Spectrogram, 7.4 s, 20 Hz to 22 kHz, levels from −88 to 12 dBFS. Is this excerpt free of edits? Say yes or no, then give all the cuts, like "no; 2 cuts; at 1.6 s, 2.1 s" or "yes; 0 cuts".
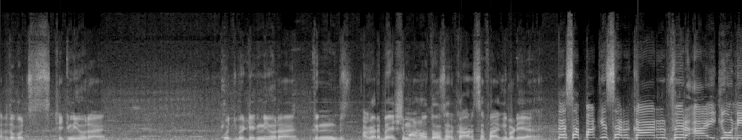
no; 2 cuts; at 3.1 s, 5.5 s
